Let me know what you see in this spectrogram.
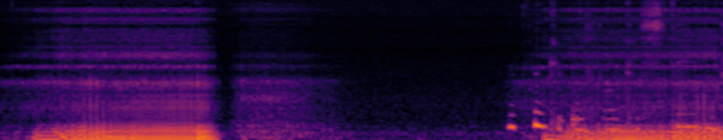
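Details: Drunk adult man snoring while deeply asleep: a loud, rattling snore, a pause, then another heavy snore likened to a steam train.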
